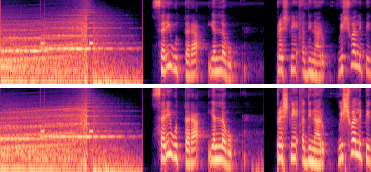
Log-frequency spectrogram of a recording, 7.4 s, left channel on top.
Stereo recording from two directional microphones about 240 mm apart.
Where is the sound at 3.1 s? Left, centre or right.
Centre.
